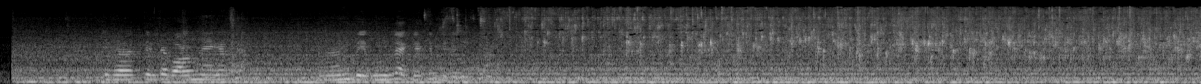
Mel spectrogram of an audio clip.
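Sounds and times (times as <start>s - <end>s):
vegetables sizzling in hot oil: 4.4s - 12.0s.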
